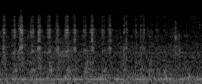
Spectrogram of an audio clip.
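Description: A large coin is rubbed quickly back and forth over a scratch-off lottery ticket, making fast, even scratching strokes as it wears off the latex coating over a number.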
